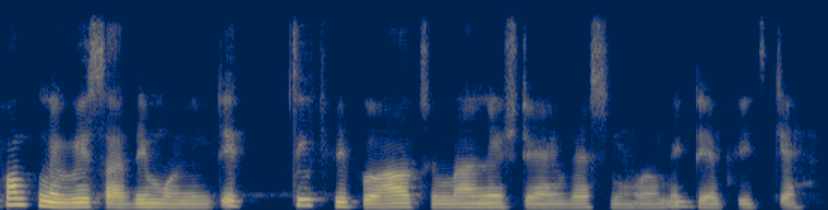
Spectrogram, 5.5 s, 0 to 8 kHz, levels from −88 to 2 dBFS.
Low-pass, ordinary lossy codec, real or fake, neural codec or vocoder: 7.2 kHz; none; fake; autoencoder, 48 kHz, 32 numbers a frame, DAC-VAE, trained on Japanese speech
